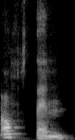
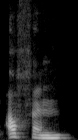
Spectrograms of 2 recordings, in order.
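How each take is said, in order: First: The word is said with a pronounced T. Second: The word is said with a silent T. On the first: The speaker calls it wrong. "We don't say often" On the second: The speaker calls it right. "we don't pronounce the T, we say often"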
